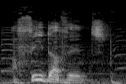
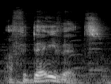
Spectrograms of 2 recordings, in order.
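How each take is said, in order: First: It is said in a Nigerian accent. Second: It is said in a British accent. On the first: The speaker calls it wrong. "the Nigerian pronunciation" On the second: The speaker calls it right. "The correct British Standard pronunciation"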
